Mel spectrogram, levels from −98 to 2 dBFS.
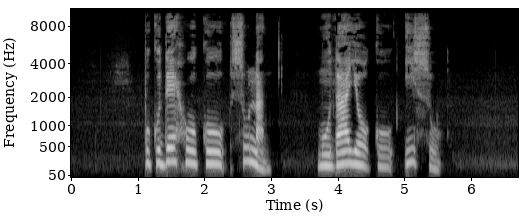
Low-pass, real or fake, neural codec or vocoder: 9.9 kHz; real; none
